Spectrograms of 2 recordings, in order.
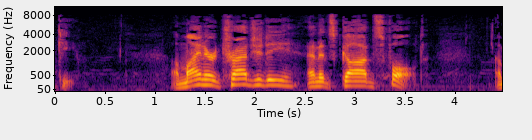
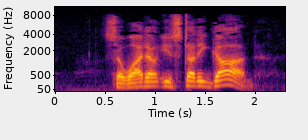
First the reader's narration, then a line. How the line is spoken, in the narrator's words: I asked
